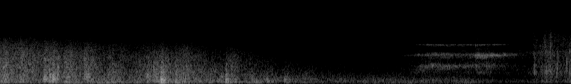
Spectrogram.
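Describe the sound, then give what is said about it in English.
Steady rain pours down with a low, rumbling wash that gradually thins out, followed near the end by a brief tonal chime, and no voices. “Can't see anything through the rain.”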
